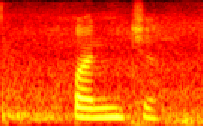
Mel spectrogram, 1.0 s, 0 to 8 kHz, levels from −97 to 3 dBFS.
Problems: background sounds at intervals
